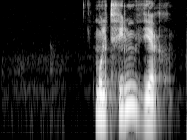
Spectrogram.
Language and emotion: Russian, neutral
